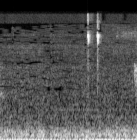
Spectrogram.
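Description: Near silence with a faint steady hum, and two quick faint clicks about a second and a half in.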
